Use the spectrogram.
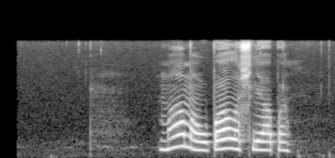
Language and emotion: Russian, sad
